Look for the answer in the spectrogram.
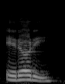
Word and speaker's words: Erori: Y vamos a escucharla una canción que se llama Etori. Bueno, creo que se pronuncia así, porque después pone Erori. ¿Cómo? – Es Ízaro y la canción es Erori.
